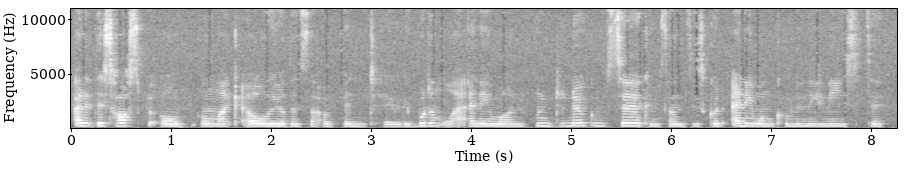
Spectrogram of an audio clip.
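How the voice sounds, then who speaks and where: A woman with a croaky, creaky voice after surgery, chatting casually in a rambling, confiding personal vlog update. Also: a little high, fairly even intonation, moderate pace, few pauses, dark tone. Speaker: vlogger.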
